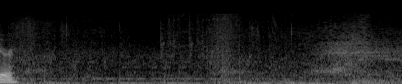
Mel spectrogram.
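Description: Blades clash and whoosh in a video game fight.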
